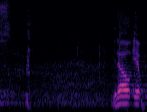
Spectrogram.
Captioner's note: laughter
